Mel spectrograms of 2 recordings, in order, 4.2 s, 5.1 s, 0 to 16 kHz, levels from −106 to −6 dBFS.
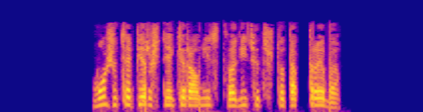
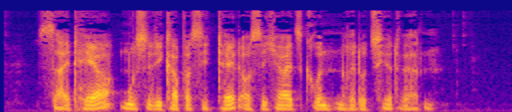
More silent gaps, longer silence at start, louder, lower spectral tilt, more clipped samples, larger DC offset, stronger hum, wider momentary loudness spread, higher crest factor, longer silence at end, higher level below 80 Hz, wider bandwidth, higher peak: first, 3.03-3.07 s vs none; first, 0.95 s vs 0.4 s; first, -18 LUFS vs -22 LUFS; about the same, -3.5 dB/octave vs -4.5 dB/octave; neither; neither; neither; second, 7 LU vs 11 LU; about the same, 18 dB vs 20 dB; about the same, 0.85 s vs 0.8 s; about the same, -56 dBFS vs -52 dBFS; second, 7.6 kHz vs 11.5 kHz; about the same, -2 dBFS vs -2 dBFS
